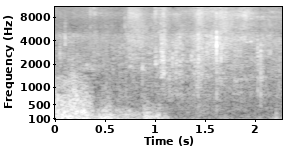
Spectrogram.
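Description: Tent fabric rustles and flaps as it is handled.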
